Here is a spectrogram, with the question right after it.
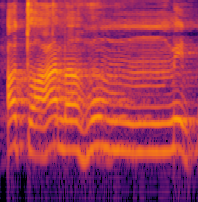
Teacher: میم ساکن کا 1 الف کے برابر گنہ کریں گے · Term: ادغام شفوی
